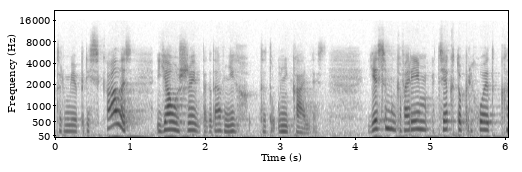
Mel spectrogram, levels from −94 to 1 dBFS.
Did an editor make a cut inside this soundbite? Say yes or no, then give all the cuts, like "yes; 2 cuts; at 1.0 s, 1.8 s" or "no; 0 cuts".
yes; 2 cuts; at 1.9 s, 2.7 s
